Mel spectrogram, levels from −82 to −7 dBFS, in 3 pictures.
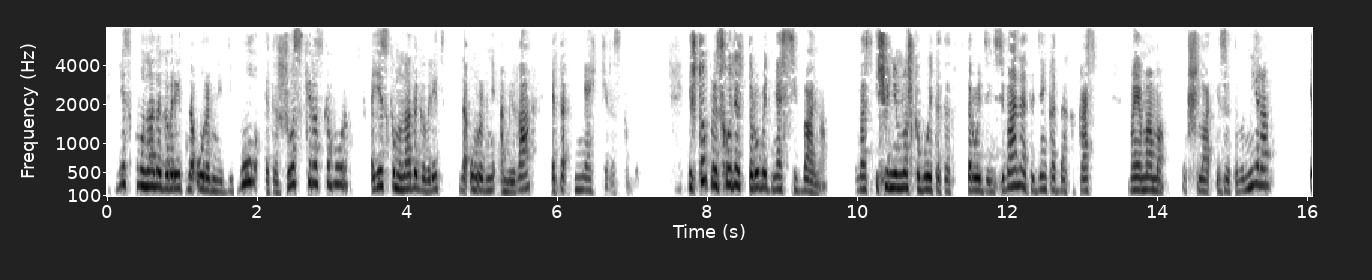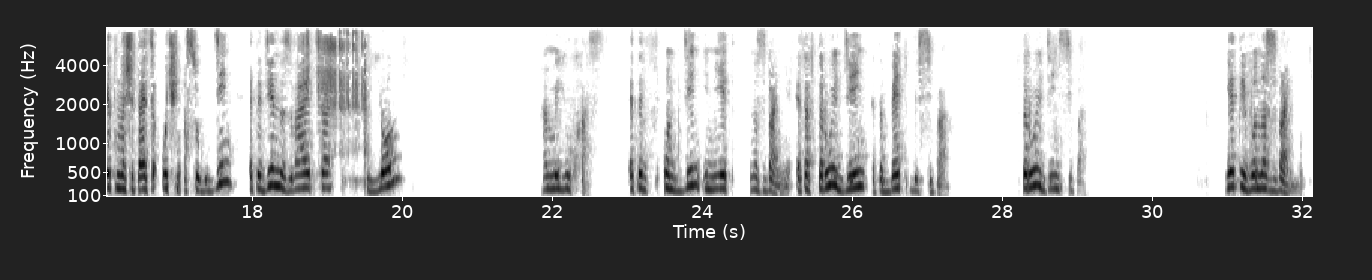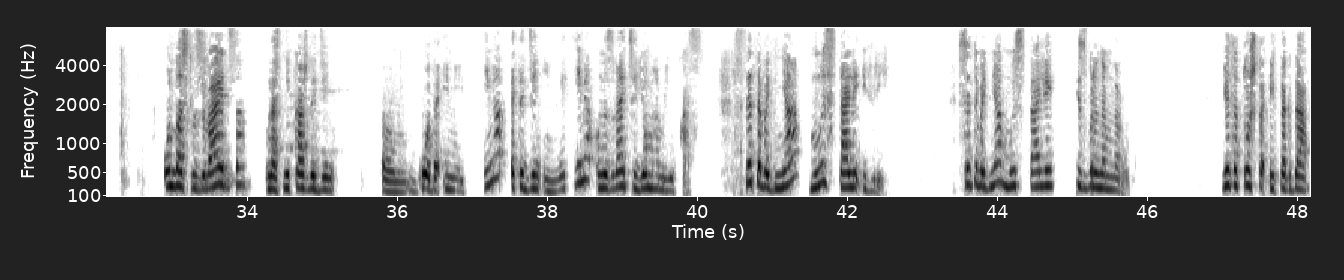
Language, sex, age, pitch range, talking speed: Russian, female, 40-59, 205-265 Hz, 140 wpm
